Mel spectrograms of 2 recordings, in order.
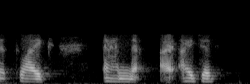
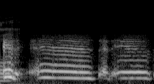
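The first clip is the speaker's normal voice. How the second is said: real crying, voice high and cracking; breaking into tears; 12 semitones higher, slower than usual. Real, not acted. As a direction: apologize through tears as the sobs come. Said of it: "it makes me so emotional".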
